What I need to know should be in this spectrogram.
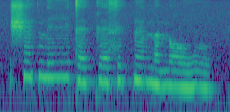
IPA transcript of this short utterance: ʃ ĩ˦ t n iː˦ t e˧ k e˧ s i˧ k͡p ĩ˧ l n ə˨ n oː˨ w u˨

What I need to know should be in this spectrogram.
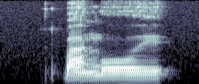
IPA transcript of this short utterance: k͡p a ŋ o ɪ̯

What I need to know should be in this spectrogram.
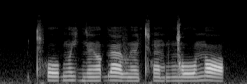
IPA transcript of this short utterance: cʰ o ɡ ə̃ j ɟ ẽ ɐ̯ ɡ æ v ẽ cʰ õ b ŋ͡ǀ o n ɒ

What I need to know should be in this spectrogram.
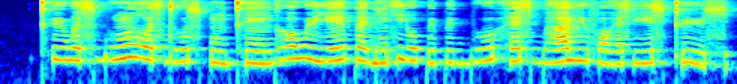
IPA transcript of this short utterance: kʰ y w ə s bʱ ũ ʁʷ e s dʱ u s p ũ ɡ kʰ ẽ ɡʱ ɔ w y j e p ɛ ɡ ĩ s j o p y p y ɡ bʱ u h ɛ s bʱ a vʲ u f ɔ ɦ ɛ s vʲ ø s kʼ y s

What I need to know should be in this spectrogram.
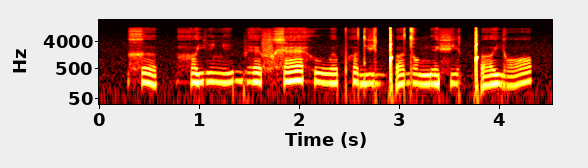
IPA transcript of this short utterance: x ə | h ʌ j i ʎ i bʱ ɛ f x æ h u w ə pʰ ʌ d vʲ ə ǃʼ ʌ d ɔ ŋ ɪ fʲ ɛ ǃʼ ʌ j ɔ

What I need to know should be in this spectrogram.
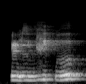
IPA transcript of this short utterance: ɭ i̤ lʲ ṳ vʲ ʊ ɓ ʊ

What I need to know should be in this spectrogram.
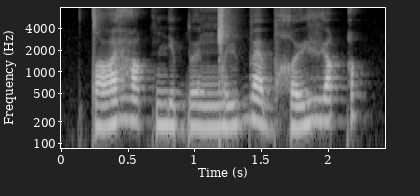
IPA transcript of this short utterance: tˤ æ ɦ ɑ q nʲ e b ɾ ø ŋ͡ǀ y b æ b χ y vʲ ɯ q

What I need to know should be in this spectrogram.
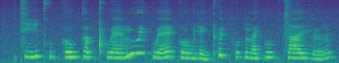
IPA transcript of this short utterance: t͡s iː˨˥ kʷʰ ɐ˨ k̚ h o˨˧ w k ɐ˨˥ p̚ kʷʰ ɛː˨ m uː˥ j kʷ ɛː˨˥ k o˨ w j e˨˩ j pʰ ɵ˥ t̚ f ʊ˨˥ k̚ n̪ ɐ˨˧ j p uː˧ k̚ t͡s aː˧ j l ɵ˨˥ n

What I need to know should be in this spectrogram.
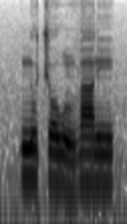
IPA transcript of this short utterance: n u˦ t͡ʃ oː˦ w ũ˨ v aː˦ ɾ ĩ˦

